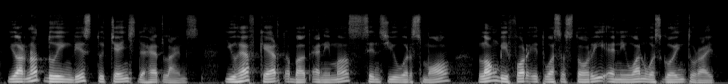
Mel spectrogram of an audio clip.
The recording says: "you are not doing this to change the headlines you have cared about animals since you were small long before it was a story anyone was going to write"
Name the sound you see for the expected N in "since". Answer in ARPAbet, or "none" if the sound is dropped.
N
